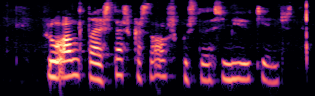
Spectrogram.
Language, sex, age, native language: Icelandic, female, 11, Icelandic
